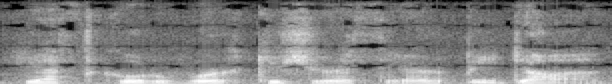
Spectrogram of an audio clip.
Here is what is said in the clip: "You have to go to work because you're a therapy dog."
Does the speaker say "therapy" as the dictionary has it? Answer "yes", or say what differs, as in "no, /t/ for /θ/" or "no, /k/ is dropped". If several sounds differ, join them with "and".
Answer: yes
